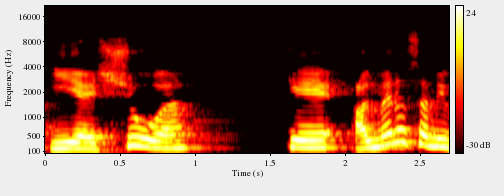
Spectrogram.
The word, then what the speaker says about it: Yeshua: se llama iota enseguida Aunque en el hebreo no escribimos la e pero se pronuncia yeshua que al menos a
